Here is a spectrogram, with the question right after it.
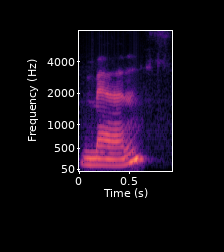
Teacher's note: the errors that tend to happen on this vowel is that people are too closed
